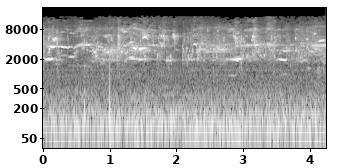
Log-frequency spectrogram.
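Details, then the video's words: Chorus from hundreds of birds in a field at Chandler, Arizona, on a mild morning, 1 October 2014. Overlapping high-pitched chirps and thin whistles form an unbroken wash of sound, with one brief low thump. "Hundreds of birds chirping"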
